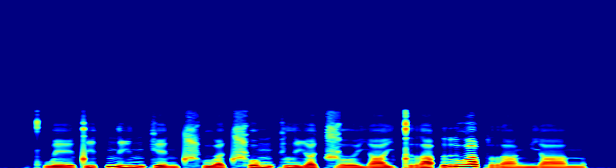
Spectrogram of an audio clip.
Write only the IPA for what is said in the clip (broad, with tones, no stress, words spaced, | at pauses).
kʰweː˨˩ti˦˥t̚ ni˦˥nke˨˩n t͡ɕʰu˨˩a̯t͡ɕʰo˦˥m kli˧a̯ t͡ɕɤː˨˩ja˧jtra˦˥ʔ ru˥˩a̯pra˩˦ŋ ja˧n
